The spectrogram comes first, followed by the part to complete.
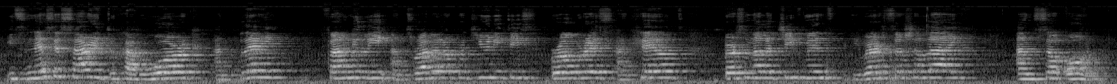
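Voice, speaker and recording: A young woman from Ecuador, a student, delivering an earnest, measured oratory speech. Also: sits high, sharp tone, recorded from a distance, a little hiss or hum. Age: young adult. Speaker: student speaker. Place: college auditorium. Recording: echoey hall, mic from afar.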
